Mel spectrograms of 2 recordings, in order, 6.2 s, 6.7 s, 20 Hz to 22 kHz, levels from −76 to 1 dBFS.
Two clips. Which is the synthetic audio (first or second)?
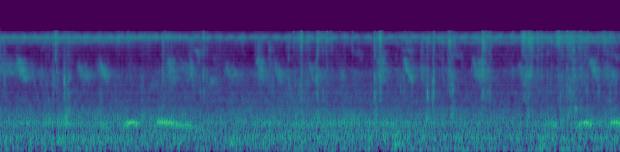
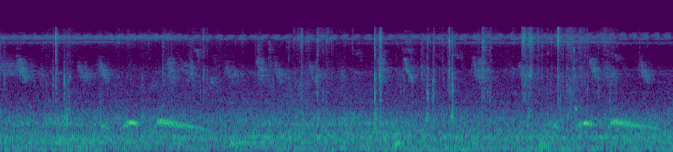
first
